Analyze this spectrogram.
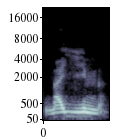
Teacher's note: En hébreu massorétique, pour maintenir la diphtongue, on va même mettre une voyelle d'appui, un petit chirek, maïm, comme s'il y avait un petit i.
